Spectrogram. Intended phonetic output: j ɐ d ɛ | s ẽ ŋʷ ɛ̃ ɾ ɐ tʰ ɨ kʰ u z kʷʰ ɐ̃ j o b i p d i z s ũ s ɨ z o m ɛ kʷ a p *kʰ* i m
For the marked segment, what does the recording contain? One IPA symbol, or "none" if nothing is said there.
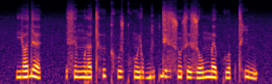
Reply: tʰ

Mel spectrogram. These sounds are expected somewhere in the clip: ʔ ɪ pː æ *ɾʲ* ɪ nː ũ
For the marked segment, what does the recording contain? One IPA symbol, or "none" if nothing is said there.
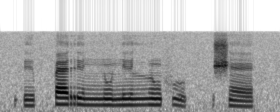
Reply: r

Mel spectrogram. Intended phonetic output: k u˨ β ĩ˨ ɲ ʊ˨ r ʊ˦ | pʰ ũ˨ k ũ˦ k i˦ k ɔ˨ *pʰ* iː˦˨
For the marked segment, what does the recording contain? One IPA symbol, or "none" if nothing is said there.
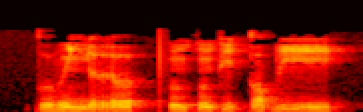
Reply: b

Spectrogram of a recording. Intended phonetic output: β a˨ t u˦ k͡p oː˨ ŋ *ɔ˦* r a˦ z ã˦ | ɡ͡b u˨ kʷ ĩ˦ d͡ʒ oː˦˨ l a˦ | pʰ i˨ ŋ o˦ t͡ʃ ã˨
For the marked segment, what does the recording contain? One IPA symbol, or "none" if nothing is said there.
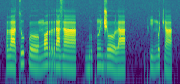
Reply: ɔ˦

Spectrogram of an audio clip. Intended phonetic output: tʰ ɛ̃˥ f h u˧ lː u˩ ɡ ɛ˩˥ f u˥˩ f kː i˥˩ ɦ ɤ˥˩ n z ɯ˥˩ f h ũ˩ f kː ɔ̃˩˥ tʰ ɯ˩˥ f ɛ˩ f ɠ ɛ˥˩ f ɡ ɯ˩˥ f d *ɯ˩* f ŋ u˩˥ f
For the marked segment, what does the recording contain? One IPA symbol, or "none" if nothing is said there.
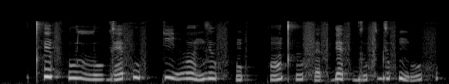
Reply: ɯ˥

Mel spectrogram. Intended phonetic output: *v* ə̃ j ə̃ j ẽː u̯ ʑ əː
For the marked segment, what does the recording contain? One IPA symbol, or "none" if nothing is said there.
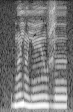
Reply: b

